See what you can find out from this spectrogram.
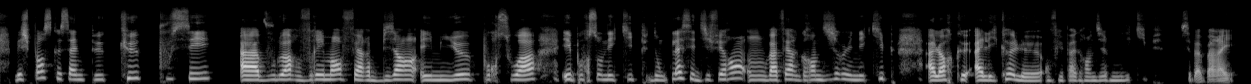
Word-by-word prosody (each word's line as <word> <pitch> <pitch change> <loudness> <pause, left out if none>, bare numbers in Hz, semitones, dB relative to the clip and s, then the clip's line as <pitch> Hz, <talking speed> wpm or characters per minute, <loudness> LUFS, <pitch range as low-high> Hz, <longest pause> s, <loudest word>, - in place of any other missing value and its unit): Mais, 230 - -1
je 230 - +1
pense 300 +2 -1
que 260 - -7
ça 240 -2 0
ne 220 - -5
peut 220 +1 -8
que 285 0 -1 0.2
pousser 260 +2 -3 0.3
à 210 0 +11
vouloir 215 +1 +2
vraiment 220 +4 +2
faire 220 -4 +1
bien 210 +5 +2
et 200 +1 +1
mieux 205 +4 0
pour 220 0 -8
soi 220 +2 +4 0.3
et - - +2
pour 225 0 -9
son 230 -2 -4
équipe, 220 -1 -8
donc 200 0 -6
là 275 +2 +3
c'est 270 -3 -6
différent. 235 +7 +1
On 205 0 -5
va 205 0 +4
faire 230 0 +1
grandir 215 +5 -4
une 210 -3 -2
équipe, 220 +7 -9 0.3
alors 195 +2 +5
qu'à 215 -3 +4
l'école, 195 +3 -1
heu, 170 0 -1
on 185 - -10
fait 180 +1 -11
pas - - -4
grandir 180 +1 -6
une 185 0 -5
équipe, 215 +3 -16 0.2
c'est - - -10
pas - - -3
pareil. - - -2
220 Hz, 215 wpm, -24 LUFS, 200-235 Hz, 0.3 s, à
